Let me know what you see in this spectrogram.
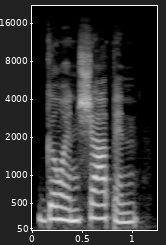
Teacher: the tip of the tongue is touching the area right behind the upper front teeth for the n sound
